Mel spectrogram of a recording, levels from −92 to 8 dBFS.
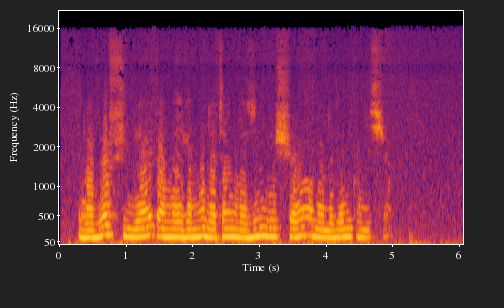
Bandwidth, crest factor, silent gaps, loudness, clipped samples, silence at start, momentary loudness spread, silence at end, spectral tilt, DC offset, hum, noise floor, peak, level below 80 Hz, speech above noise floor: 15.5 kHz; 8 dB; none; -8 LUFS; under 0.1%; 0.05 s; 6 LU; 0.05 s; -7 dB/octave; under 0.1%; none; -30 dBFS; 0 dBFS; -32 dBFS; 24 dB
